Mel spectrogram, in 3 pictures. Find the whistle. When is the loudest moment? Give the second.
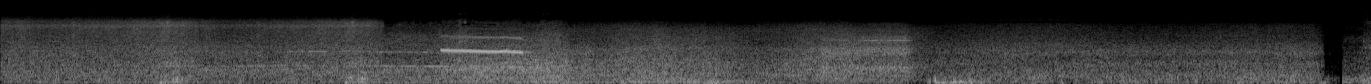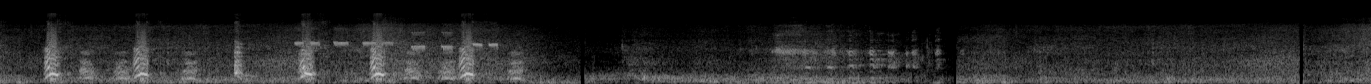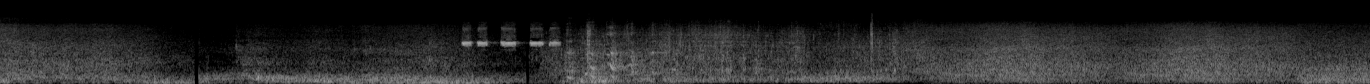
5 s.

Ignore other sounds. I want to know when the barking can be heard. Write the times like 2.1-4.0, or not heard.
13.6-19.0.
